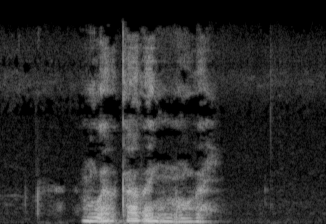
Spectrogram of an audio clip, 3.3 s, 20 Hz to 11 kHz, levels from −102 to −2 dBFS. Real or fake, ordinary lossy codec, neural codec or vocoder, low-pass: fake; MP3, 96 kbps; vocoder, 44.1 kHz, 128 mel bands every 256 samples, BigVGAN v2; 9.9 kHz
